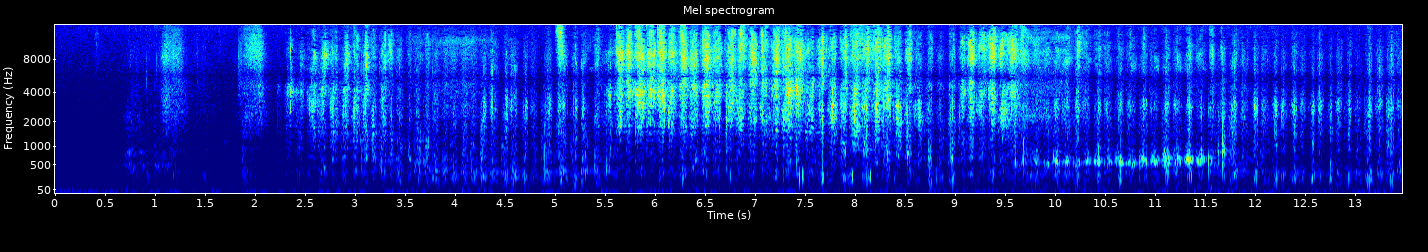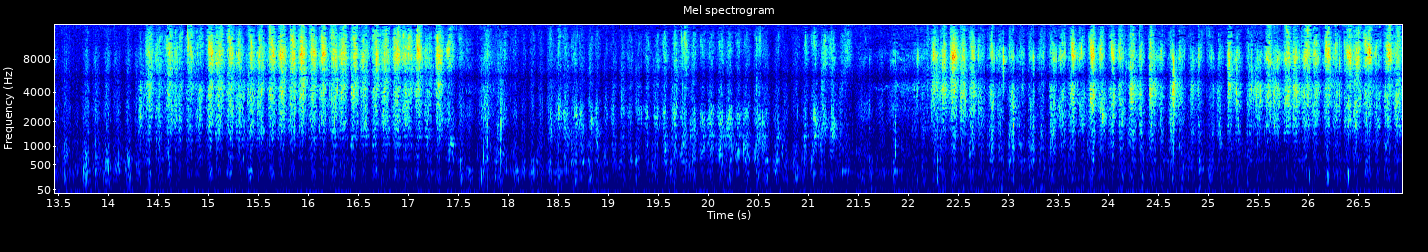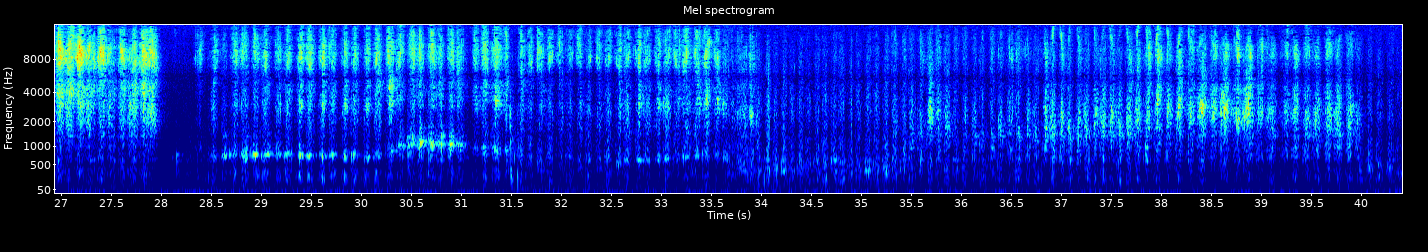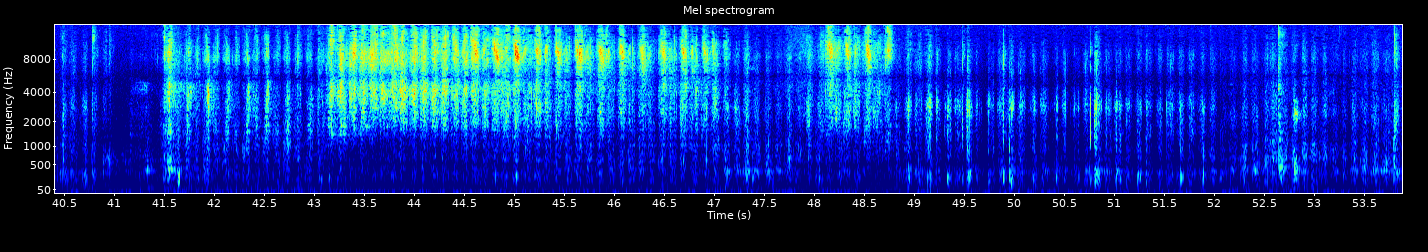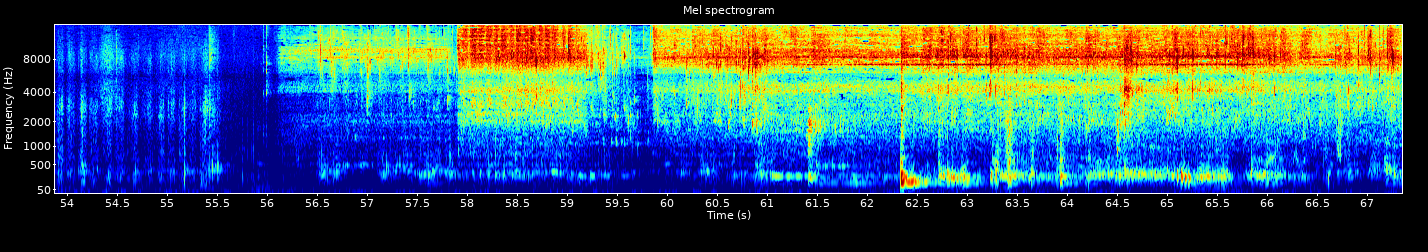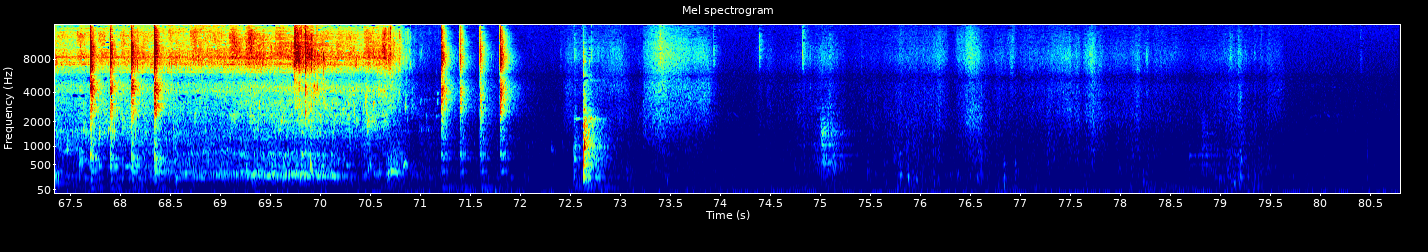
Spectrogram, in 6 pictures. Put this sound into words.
brushing my teeth
binaural, brush, mouth, teeth, tooth, water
